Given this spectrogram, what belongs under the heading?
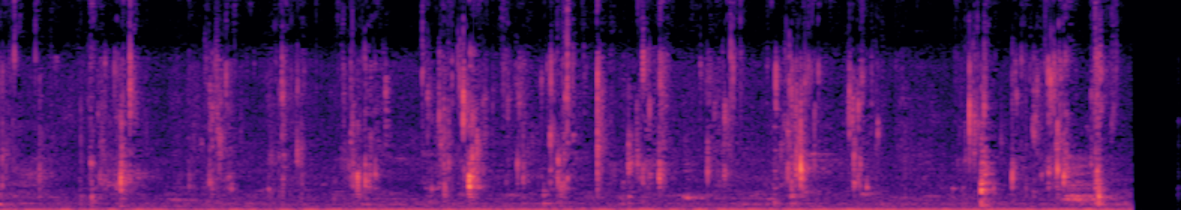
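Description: Vetki fish pieces are squished and kneaded by hand into a wet spice paste, giving soft irregular wet squelches and clicks close up over a steady low hum.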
